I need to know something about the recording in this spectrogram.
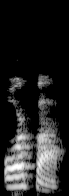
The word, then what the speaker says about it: Orpah: I'm sorry Oprah. for interrupting, Mr. Chairman, but can we correct the record? The name is not Oprah, it's Orpah. O-R-P-A-H, and that's how Yes. it's spelled on the appeal.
